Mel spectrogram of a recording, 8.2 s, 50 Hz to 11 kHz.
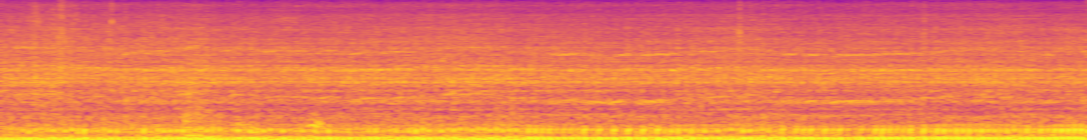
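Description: Honda CRF300L dual-sport motorcycle's single-cylinder four-stroke engine running steadily in first gear as the bike rolls down a rocky gravel trail.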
